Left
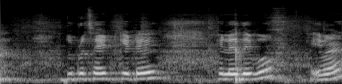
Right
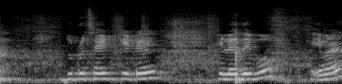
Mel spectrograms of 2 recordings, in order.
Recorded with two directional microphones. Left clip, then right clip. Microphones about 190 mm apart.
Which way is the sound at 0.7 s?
30° left (ahead or behind).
